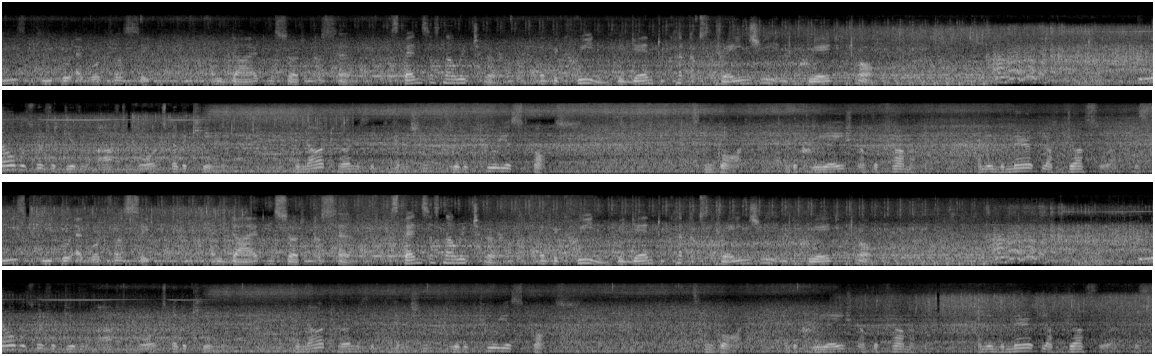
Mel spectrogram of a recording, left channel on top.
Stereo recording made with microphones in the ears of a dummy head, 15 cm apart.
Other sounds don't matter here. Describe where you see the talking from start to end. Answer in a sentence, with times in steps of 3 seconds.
In this clip you hear the talking on the right from 0 s, in the centre from 6 s and on the left from 9 s.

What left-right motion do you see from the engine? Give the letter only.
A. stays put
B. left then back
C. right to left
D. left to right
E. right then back
C.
